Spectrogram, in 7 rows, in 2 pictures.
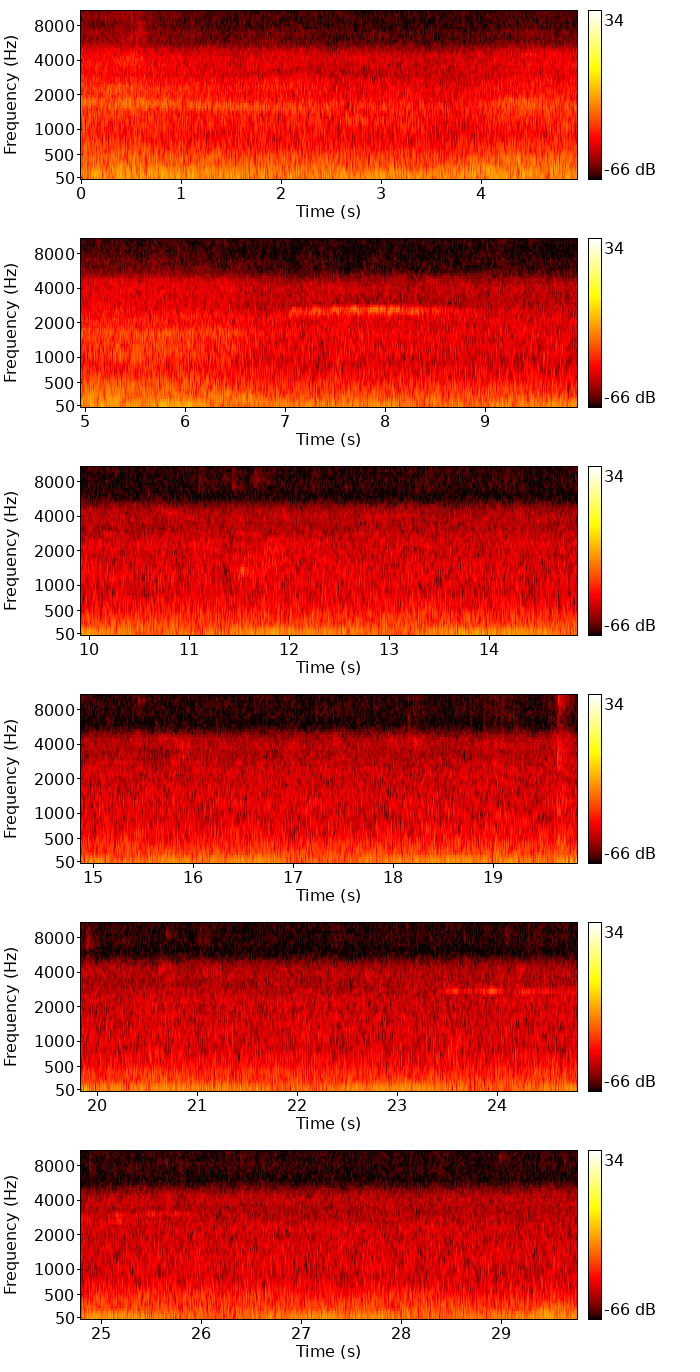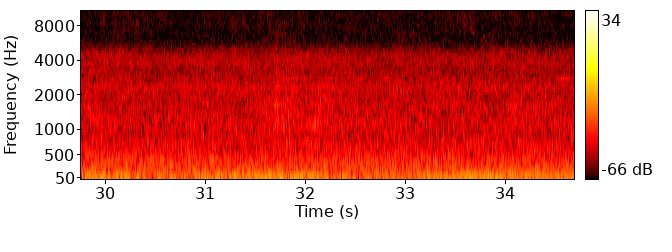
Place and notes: Unknown birdsong, Binaural recordings, Sony PCM D50 + Soundman OKM II
Beitou District, Taipei City, Taiwan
